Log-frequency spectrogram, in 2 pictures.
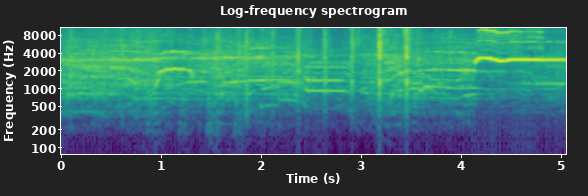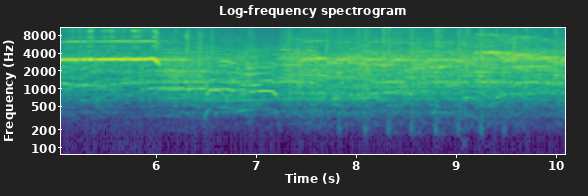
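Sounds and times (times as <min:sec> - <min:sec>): shrill whistle blown: 0:04.1 - 0:06.1, 0:07.5 - 0:10.0.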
